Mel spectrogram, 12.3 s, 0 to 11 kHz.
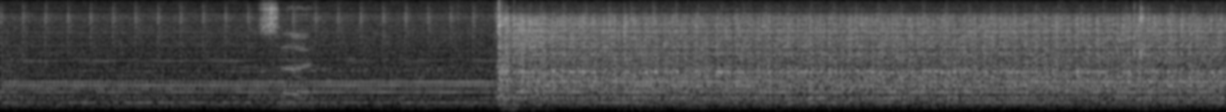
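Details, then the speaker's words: Colchester Triumph 2000 lathe skimming a 1930s Studebaker cast-iron front brake drum in a 12" 4-jaw chuck at about 80 RPM with carbide inserts; quiet run, then sudden loud, rough, continuous ringing as the tool bites; chatter, possibly the drum ringing. "chatter is still horrible quite often once it's there you cannot get it out again just the tool running over it sets up the vibration"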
